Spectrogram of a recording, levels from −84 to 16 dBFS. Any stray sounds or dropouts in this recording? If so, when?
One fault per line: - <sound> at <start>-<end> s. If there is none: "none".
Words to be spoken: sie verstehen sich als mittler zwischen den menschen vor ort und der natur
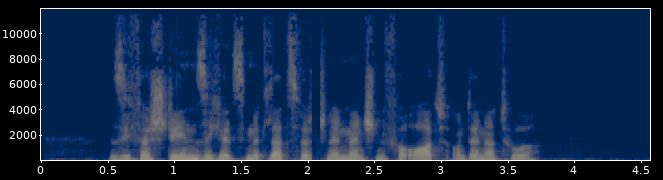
- dropout at 2.0-2.1 s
